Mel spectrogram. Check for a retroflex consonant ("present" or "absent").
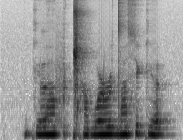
present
